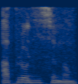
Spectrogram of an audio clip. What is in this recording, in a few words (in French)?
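"applaudissement" French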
